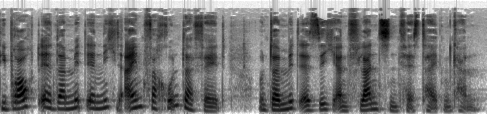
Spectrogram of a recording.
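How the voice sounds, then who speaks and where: A woman voicing a gentle mother who explains things to her small daughter in a lively, patient way. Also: mid-range voice, normal speed, breathy edge, pitched above the performer's own voice. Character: warm, careful mother of a small girl.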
